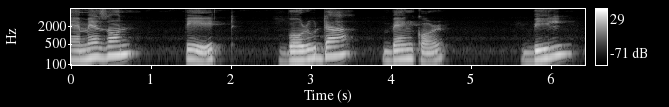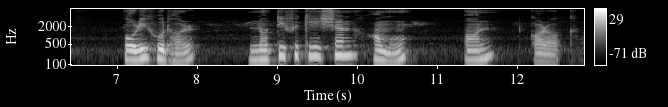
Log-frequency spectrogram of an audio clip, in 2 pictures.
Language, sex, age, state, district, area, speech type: Assamese, male, 18-30, Assam, Charaideo, urban, read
